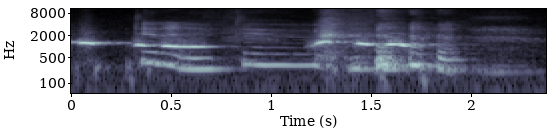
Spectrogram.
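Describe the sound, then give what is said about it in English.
A person whistles aimlessly without any tune, imitating idle wandering whistling in several short airy phrases whose pitch drifts up and down. The whistling is heard alone, without talk over it. “you all of a sudden you hear her like whistling. Like nothing, not like a specific tune or anything, just like a”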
